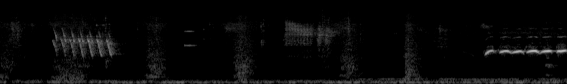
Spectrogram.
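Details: Sirtu, the Oriental white-eye, with a song described as rich in fill phrases (isian): a short fast trill, scattered high chirps, then a run of about six clear whistled notes repeated quickly at one pitch, over a low hum.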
